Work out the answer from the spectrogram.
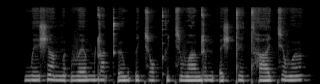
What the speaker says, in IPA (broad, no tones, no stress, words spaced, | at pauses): weʃãn̪ə̃ʔ vɛmɖa kʼøwʔəcɔkʼəc vãɖɛmʔɛʃte tʰacəvə̃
